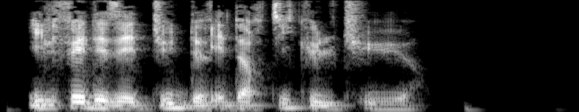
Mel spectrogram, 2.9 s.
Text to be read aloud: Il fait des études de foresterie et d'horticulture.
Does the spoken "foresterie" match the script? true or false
false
